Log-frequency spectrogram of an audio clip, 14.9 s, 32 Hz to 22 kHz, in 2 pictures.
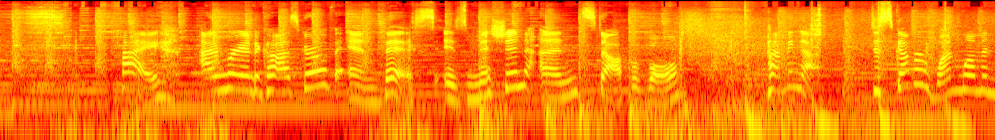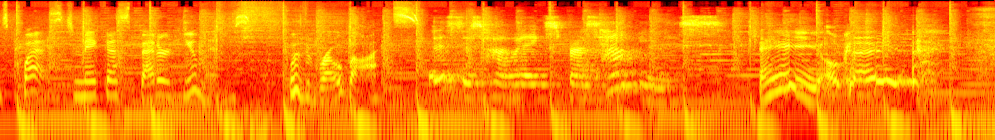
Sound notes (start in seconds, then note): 10.8 robot talking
